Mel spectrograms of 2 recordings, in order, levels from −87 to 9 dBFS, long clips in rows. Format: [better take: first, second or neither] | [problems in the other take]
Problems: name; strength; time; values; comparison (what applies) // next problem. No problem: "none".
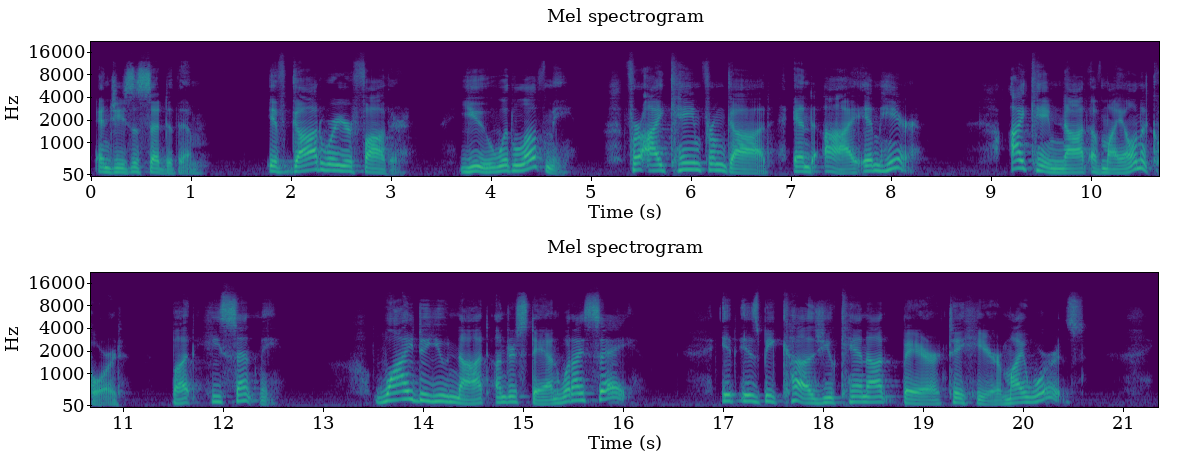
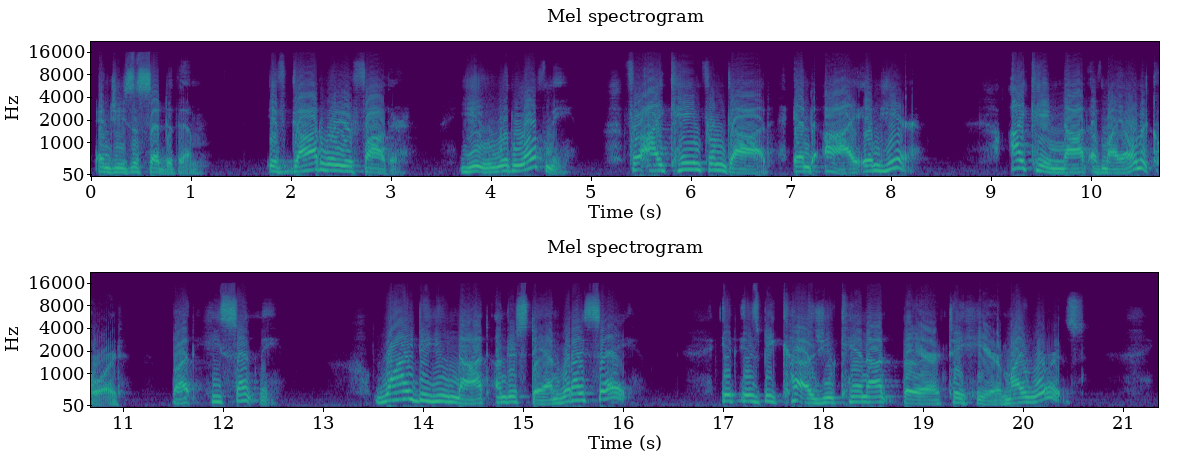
first | distortion; heavy; 18% of the sound clipped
